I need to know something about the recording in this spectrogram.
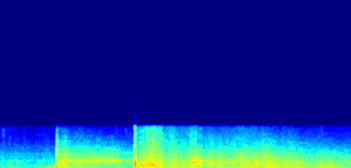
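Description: Barrel bomb explosion: two sharp blasts about half a second apart, the second louder, followed by a long rolling rumble.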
